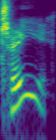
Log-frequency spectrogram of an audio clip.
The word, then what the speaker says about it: three: three three three good so sometimes your tongue is just flicking a little bit so i'm hearing three so i just wanna make sure that it's always that perfect three so that very uh soft r three him him good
